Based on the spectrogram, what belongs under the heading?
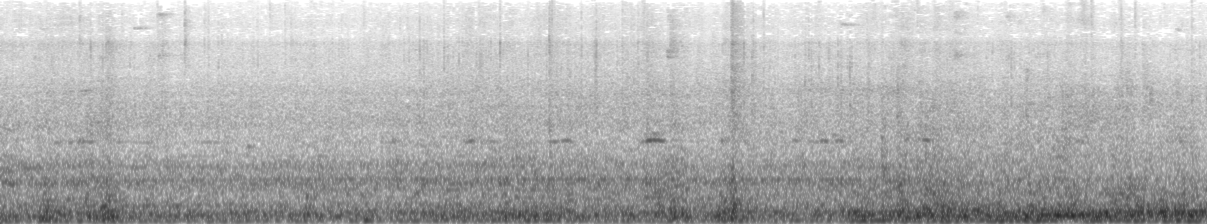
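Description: An SMRT East West Line train running at speed on an elevated track: a steady rumble of wheels on rail heard from inside the carriage, growing louder near the end.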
